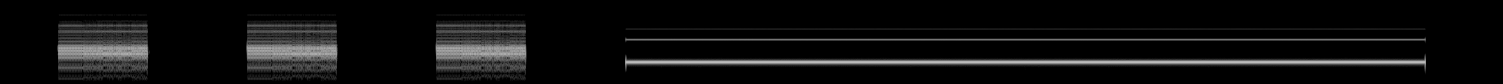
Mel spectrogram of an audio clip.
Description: Emergency Alert System (SAME) tones (header bursts, then the 1050 Hz attention tone), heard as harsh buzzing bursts, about 520.83 baud.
